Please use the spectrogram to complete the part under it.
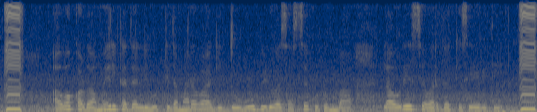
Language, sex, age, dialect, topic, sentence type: Kannada, female, 46-50, Coastal/Dakshin, agriculture, statement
